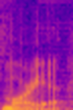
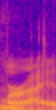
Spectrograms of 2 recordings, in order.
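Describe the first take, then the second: First: The name sounds like Moria. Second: The name sounds like Mariah. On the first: The speaker calls it right. "it's Moria" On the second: The speaker calls it wrong. "I'm not saying Mariah"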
